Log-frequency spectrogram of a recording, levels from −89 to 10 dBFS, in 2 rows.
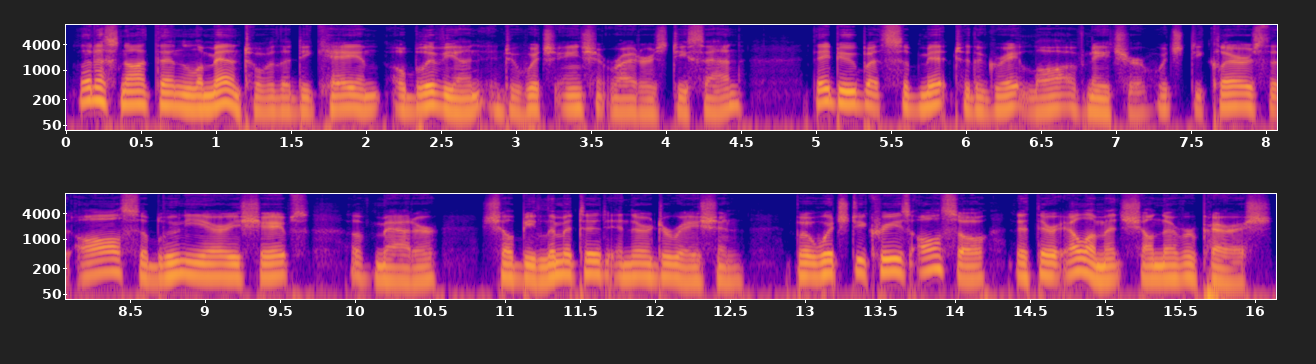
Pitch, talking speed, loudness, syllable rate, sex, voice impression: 125 Hz, 180 wpm, -18 LUFS, 5.4 syllables/s, male, masculine, adult-like, tensed, powerful, slightly bright, clear, fluent, cool, intellectual, sincere, calm, friendly, wild, lively, kind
